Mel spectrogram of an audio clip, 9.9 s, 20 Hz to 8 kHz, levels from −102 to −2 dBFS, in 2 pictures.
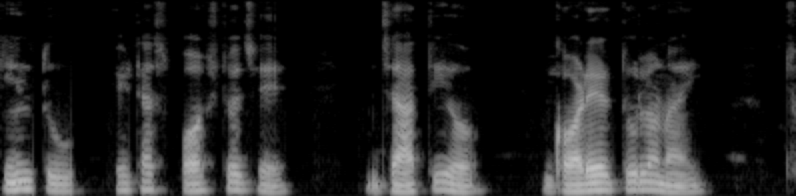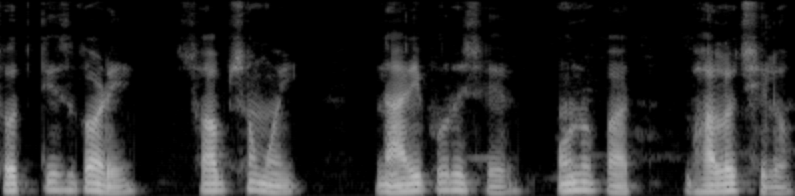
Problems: none marked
